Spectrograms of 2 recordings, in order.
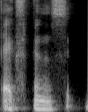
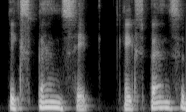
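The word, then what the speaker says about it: expensive: এক্সপেন্সিভ, নট এক্সপেন্সিভ বলি আমরা। এর উচ্চারণটা এক্সপেন্সিভ মানে ব্যয়বহুল, দামি, ব্যয়সাধ্য।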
